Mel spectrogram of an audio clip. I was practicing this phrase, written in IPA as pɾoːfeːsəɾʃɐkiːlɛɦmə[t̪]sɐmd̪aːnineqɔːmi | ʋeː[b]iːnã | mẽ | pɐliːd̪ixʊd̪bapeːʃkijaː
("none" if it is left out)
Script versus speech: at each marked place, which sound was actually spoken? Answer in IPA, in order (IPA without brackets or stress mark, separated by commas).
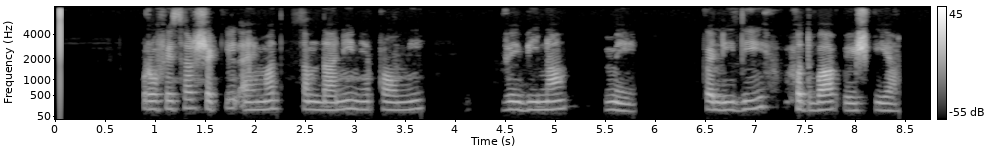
d̪, b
